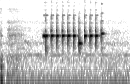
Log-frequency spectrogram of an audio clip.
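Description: A telephone ringtone trills in a fast burst of about ten electronic pulses lasting under a second, fairly loud, with quiet background before and after and no talking.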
